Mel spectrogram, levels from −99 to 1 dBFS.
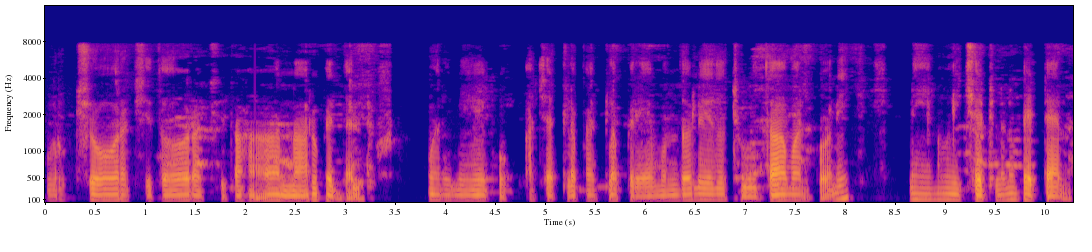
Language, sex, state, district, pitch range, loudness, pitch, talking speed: Telugu, male, Telangana, Nalgonda, 95-100 Hz, -28 LUFS, 95 Hz, 115 wpm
